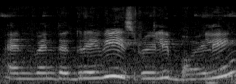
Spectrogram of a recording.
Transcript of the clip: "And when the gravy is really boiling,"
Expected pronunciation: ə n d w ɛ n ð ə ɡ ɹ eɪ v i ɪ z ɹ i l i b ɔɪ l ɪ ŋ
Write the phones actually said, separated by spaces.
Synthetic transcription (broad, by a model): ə n d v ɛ n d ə ɡ ɹ eɪ v i ɪ z ɹ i l i b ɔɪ l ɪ ŋ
